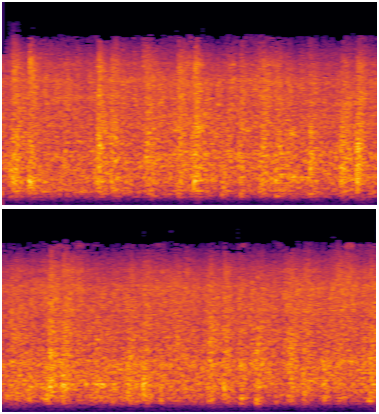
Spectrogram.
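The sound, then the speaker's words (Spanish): A steam locomotive train runs across a snowy steppe, a loud continuous rolling roar with steady clickety-clack from the wheels on the rails, unbroken throughout. “A través del humo que arroja la locomotora puede ver la luna sobre el río y el paisaje nevado.”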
